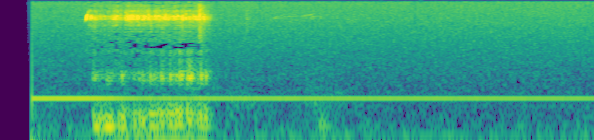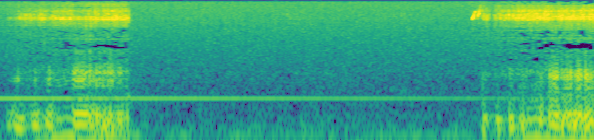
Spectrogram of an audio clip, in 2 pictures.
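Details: Dog sleeping with its tongue sticking out of its mouth and snoring very loudly: soft, rhythmic snoring breaths, about one every four seconds, over a steady hum; snoring.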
